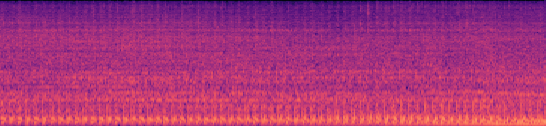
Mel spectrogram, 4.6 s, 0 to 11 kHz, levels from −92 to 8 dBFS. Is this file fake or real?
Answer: real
